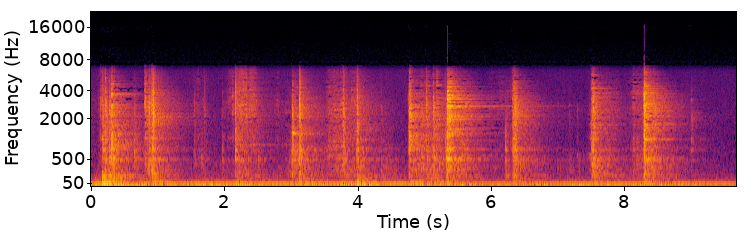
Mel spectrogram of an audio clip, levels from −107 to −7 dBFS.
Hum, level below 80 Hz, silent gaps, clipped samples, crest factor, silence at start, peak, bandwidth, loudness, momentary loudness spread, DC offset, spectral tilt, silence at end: none; -36 dBFS; none; under 0.1%; 26 dB; 0 s; -2 dBFS; 7.2 kHz; -26 LUFS; 22 LU; under 0.1%; -3 dB/octave; 0 s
